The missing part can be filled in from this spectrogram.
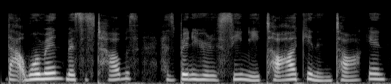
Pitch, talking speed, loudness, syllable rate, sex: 220 Hz, 200 wpm, -18 LUFS, 5.1 syllables/s, female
